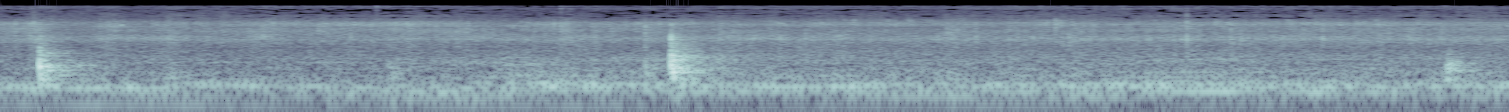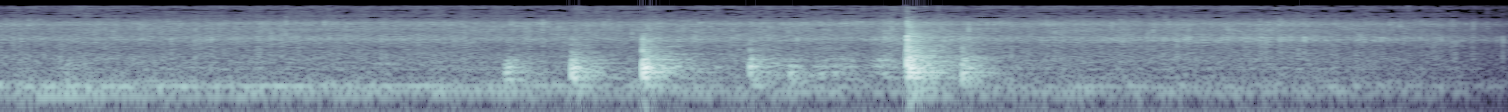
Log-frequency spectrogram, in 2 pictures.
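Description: Beef and bell pepper stir fry sizzling steadily in a nonstick frying pan while it is stirred, with a wooden spatula knocking and scraping against the pan now and then. The knocks come thickest around ten to twelve seconds in. The sizzle cuts off just before the end.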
